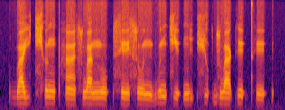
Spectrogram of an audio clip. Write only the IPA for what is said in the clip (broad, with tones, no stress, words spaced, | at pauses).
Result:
ba˧jt͡ɕʰə˧ŋpʰã˨˩swa˧ n̪o˨ʔse˨˩ so˨˩nbu˧n t͡ɕe˨ʔŋi˨ʔɕo˦ʔ d͡zwa˧ke˦ʔ t̪ʰe˨ʔ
